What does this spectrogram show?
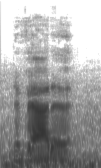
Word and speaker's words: Nevada: as favorable that need to come here to Nevada we're here for you and it is Nevada not Nevada I'll learn that eventually I still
